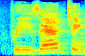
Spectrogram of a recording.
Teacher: to present is a verb so the stress is on the second syllable so we need to say presenting three stress a second presenting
